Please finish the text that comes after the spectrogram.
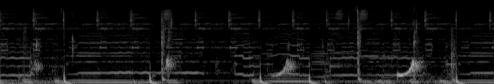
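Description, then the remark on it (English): Water drips from a faucet, a handful of bright, pitched plinks falling at a slow, uneven rhythm over a steady tonal hum, each drop clear with no one talking. “Today's episode is brought to you by A Leaky Faucet.”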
